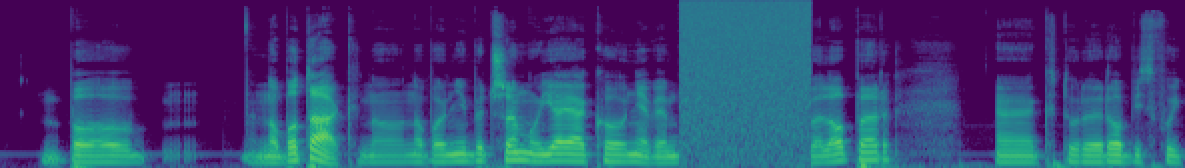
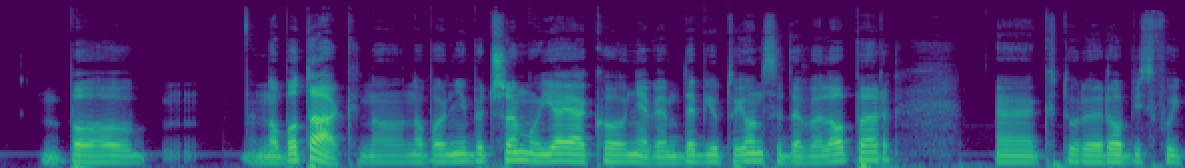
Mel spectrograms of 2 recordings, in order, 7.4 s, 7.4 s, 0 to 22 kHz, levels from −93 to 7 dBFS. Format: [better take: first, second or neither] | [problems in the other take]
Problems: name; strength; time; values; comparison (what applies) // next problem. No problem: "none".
second | audio cutting out; filled with static; at 4 s for 1 s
